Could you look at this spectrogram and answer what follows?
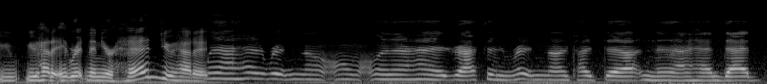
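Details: Dysarthria in a 40-year-old woman with moderate athetoid cerebral palsy, quadriplegia with moderate to severe physical involvement, GMFCS level 3/4; speech may be hard to understand.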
